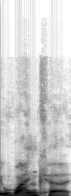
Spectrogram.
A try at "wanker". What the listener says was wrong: There's no. You just don't have the punch.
